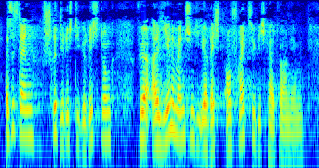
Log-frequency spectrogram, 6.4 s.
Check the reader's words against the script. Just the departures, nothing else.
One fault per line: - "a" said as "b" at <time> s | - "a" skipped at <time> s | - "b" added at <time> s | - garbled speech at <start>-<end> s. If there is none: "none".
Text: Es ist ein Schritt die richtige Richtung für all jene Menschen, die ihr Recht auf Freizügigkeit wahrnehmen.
none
